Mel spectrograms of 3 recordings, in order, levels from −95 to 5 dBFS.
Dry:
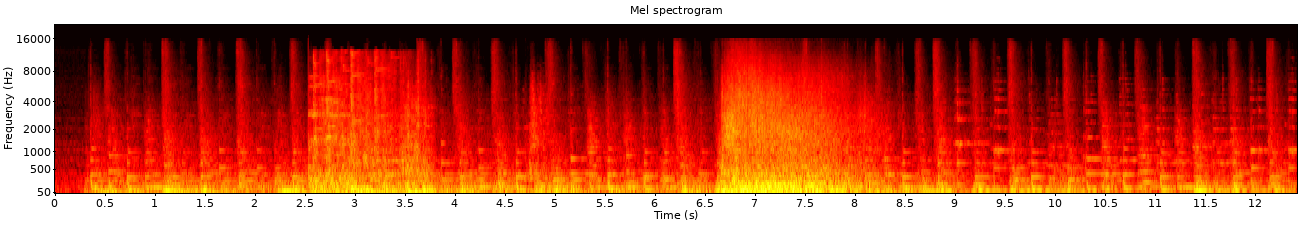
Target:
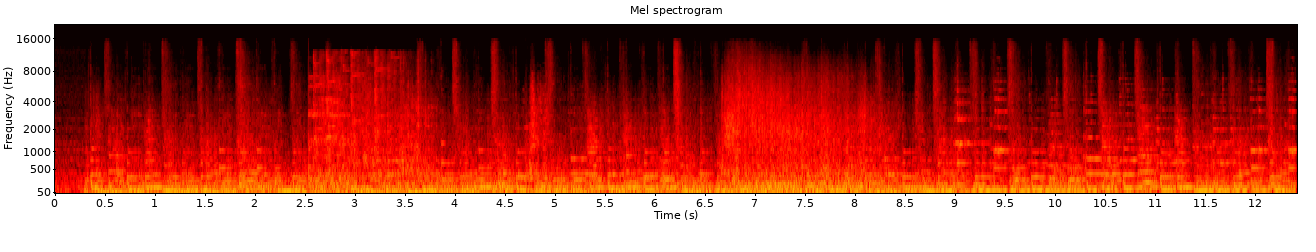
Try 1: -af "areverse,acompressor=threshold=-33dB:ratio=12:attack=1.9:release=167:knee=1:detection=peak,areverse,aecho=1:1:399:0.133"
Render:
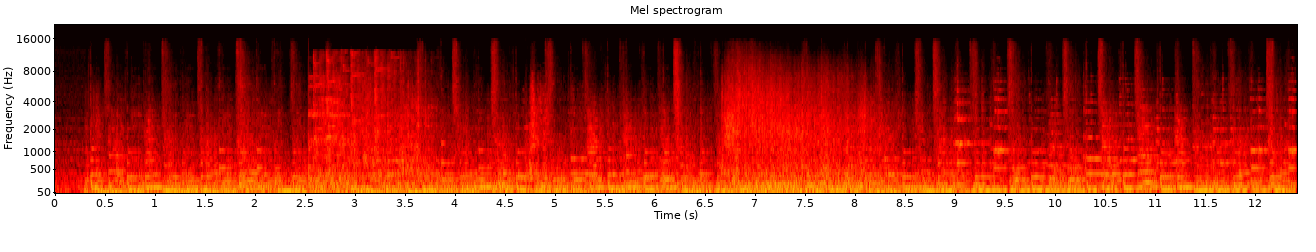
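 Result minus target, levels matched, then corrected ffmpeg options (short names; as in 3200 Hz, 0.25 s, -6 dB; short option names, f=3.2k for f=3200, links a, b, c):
echo-to-direct +8 dB
-af "areverse,acompressor=threshold=-33dB:ratio=12:attack=1.9:release=167:knee=1:detection=peak,areverse,aecho=1:1:399:0.0531"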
